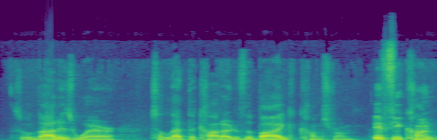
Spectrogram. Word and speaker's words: let the cat out of the bag: The pronunciation of this is to stress or emphasize cat and bag. Let the cat out of the bag.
